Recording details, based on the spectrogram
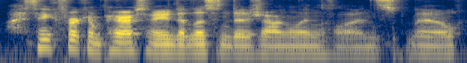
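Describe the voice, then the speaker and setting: Low-voiced male commentator, casual and rambling, working out opinions aloud. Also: a little fast. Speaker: video creator ranking game voice lines.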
